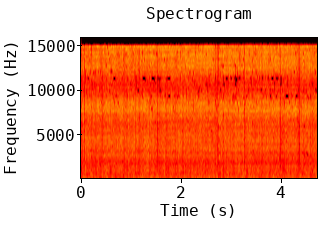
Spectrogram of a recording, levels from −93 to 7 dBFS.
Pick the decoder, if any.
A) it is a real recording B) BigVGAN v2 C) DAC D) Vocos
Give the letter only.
A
